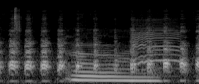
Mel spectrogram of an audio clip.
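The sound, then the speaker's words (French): An aggressive goose honks in a quick run of short, clipped honks, breaks into one drawn-out, nasal call lasting nearly a second, then returns to short rhythmic honks. “Ça, c'est Saruman, la méchante oie, enfin, mais pas avec tous. Il a ses têtes,”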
